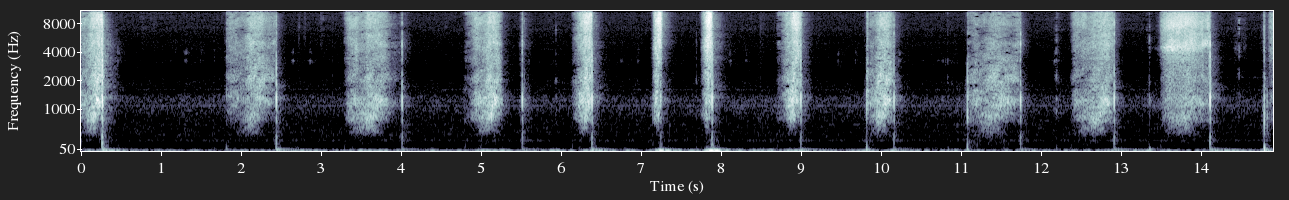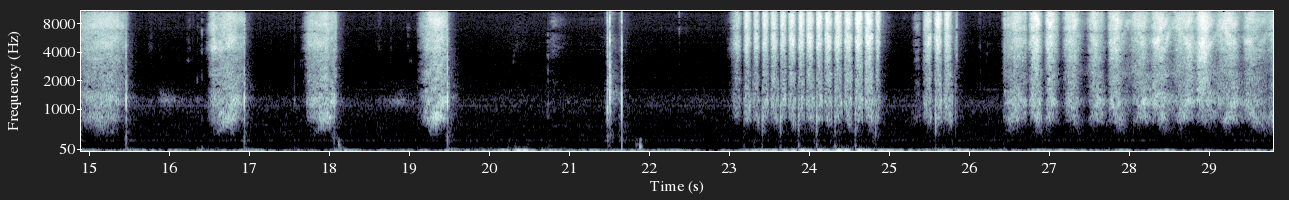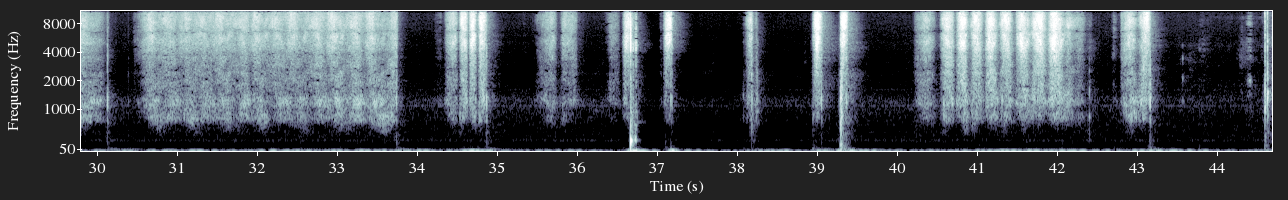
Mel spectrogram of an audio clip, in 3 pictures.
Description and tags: rubbing my finger in a platform
s, pencil, scribble, scribbling, paper, drawing, write, writing, cardboard, pen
